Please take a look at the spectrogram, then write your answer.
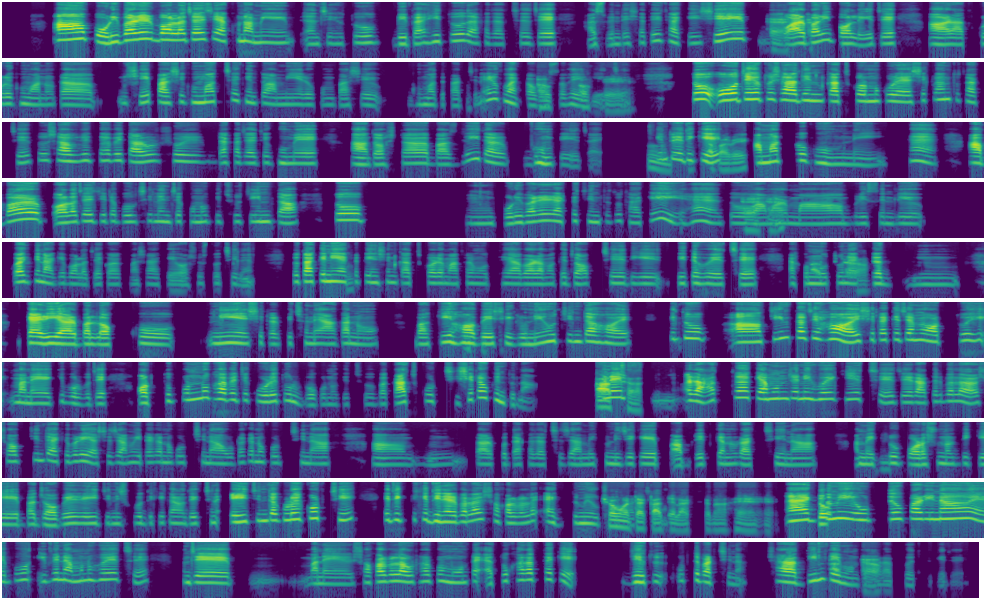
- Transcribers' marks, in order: none
- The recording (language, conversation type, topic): Bengali, advice, ঘুমের অনিয়ম: রাতে জেগে থাকা, সকালে উঠতে না পারা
